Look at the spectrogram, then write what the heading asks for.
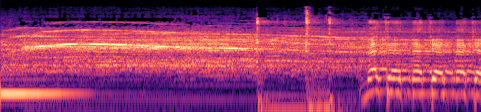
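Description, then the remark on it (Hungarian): A crowd applauds and cheers loudly, with a steady wash of clapping under sustained whoops and shouts that swell into wavering, rising voices near the end. “Nagyon köszönjük, most mi tapsolunk meg ezután titeket?”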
